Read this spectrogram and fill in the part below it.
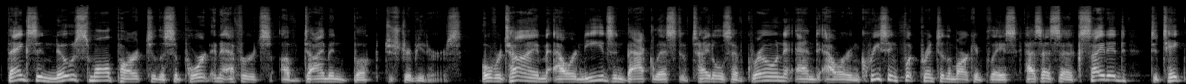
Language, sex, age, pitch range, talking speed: English, male, 50-69, 120-175 Hz, 180 wpm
